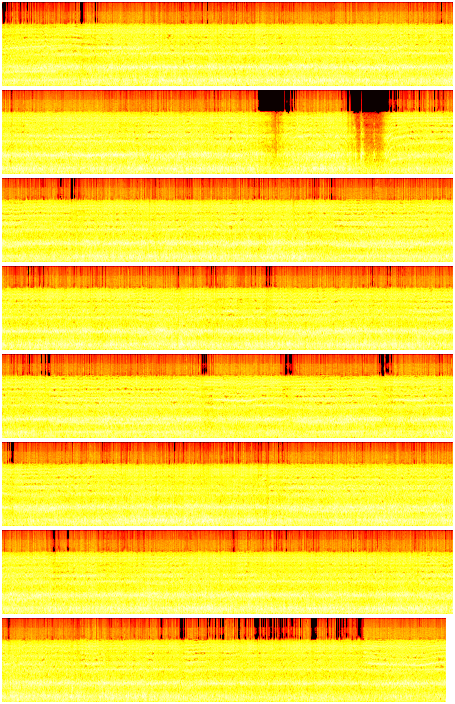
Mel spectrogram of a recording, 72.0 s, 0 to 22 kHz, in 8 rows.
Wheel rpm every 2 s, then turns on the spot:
190, 220, 230, 220, 230, 220, 210, 120, 120, 220, 230, 230, 220, 230, 230, 220, 220, 230, 220, 210, 220, 220, 220, 220, 230, 220, 210, 210, 220, 220, 230, 220, 220, 230, 230, 220.
none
